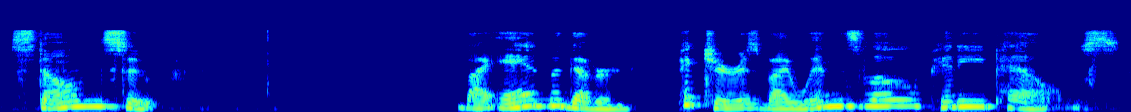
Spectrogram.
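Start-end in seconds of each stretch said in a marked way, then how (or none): none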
